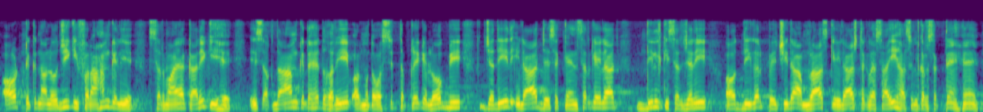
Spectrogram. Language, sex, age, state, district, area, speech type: Urdu, male, 18-30, Uttar Pradesh, Saharanpur, urban, spontaneous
